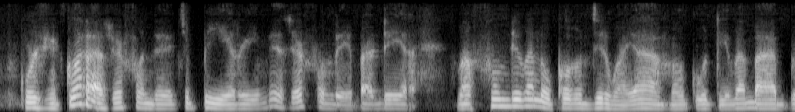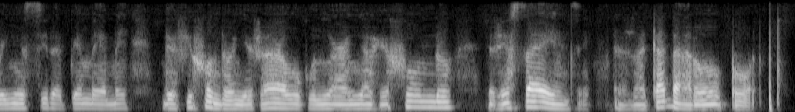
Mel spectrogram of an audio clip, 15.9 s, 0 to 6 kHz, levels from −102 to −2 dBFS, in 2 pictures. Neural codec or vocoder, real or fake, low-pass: codec, 16 kHz, 1.1 kbps, Voila-Tokenizer; fake; 5.4 kHz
